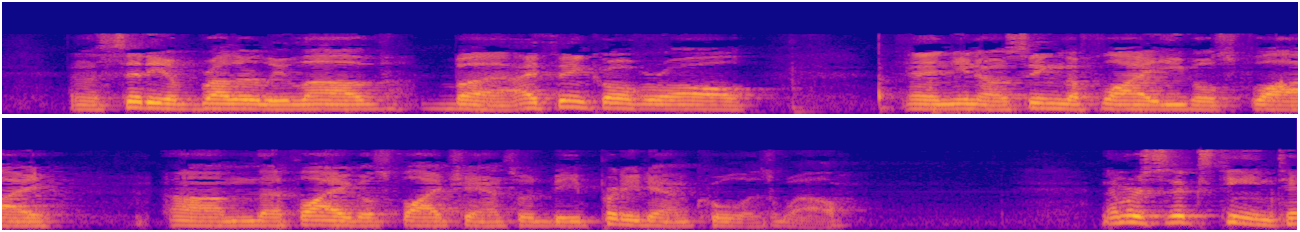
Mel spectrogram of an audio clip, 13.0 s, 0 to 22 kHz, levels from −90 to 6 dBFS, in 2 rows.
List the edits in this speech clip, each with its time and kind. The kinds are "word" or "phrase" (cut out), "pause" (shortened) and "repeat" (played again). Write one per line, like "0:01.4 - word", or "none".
0:02.1 - pause
0:07.2 - pause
